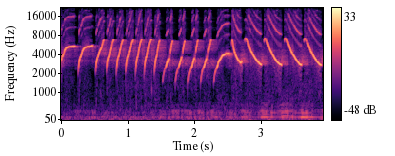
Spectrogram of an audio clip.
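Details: Canary long-roll song used as a training lure for young canaries: a string of rising whistled notes, then slower, high, clear whistles falling in pitch.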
